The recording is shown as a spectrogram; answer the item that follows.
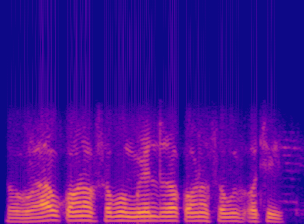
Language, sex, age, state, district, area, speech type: Odia, male, 18-30, Odisha, Boudh, rural, conversation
